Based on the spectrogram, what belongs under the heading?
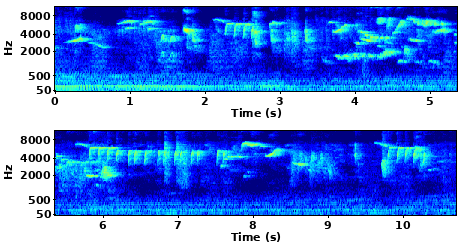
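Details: Masteran, tutor song for cage birds: a rich, varied bird song of rapid chattering phrases, buzzy trills, whistled upslurs and sharp chirps in bursts separated by short pauses, with a quiet background.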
